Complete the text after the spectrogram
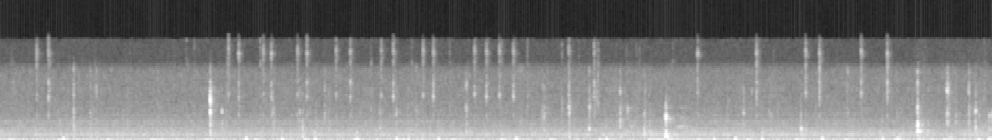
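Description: Wooden blocks thud softly as they are placed, one after another.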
